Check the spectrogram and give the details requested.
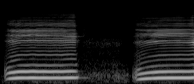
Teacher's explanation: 이 옆으로 가죠? 네, 그렇죠. 그래서 평순모음이요.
